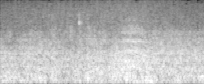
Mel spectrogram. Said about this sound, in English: I hope you can hear the waves. It's great.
